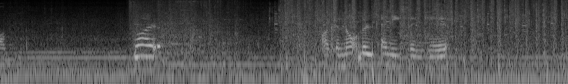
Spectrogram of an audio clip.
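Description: A heavy bus engine rumbles steadily as it drives along a road.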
